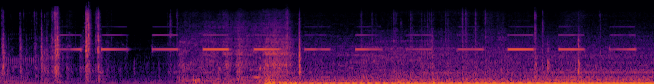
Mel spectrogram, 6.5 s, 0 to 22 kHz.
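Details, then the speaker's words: 1999 Mitsubishi Eclipse GSX idles unevenly with a stumbling beat under a warning chime after starting high then settling to 1,000 rpm; misfire, nearly clean plug, suspected internal engine issue. "Well, no, but I mean, that's normal. But you can hear it misfiring."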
